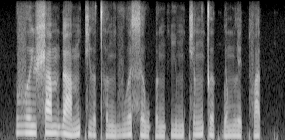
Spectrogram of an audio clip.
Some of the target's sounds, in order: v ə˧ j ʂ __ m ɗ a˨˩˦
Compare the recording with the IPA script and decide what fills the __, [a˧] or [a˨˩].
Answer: a˧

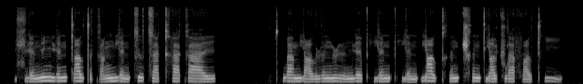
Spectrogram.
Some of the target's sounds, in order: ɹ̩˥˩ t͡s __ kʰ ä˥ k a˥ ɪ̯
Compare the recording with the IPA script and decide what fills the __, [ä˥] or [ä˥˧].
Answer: ä˥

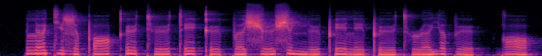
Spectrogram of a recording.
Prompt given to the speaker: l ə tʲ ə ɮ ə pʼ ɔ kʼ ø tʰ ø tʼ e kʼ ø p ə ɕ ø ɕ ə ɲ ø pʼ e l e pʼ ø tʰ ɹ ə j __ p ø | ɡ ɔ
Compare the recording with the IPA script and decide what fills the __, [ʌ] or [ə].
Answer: ə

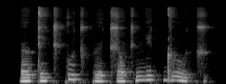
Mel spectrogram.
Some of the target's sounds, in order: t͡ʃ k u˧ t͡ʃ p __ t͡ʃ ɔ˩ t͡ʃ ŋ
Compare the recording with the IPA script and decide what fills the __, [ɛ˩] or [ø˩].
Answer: ø˩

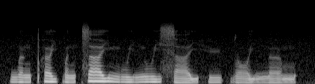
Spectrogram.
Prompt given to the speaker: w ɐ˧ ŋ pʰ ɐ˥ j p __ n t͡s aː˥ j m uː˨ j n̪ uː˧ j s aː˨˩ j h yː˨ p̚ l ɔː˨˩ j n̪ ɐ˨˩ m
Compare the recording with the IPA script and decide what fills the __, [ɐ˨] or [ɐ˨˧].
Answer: ɐ˨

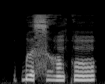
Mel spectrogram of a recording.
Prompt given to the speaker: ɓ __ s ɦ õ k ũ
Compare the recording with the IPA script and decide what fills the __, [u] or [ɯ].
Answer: ɯ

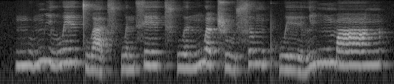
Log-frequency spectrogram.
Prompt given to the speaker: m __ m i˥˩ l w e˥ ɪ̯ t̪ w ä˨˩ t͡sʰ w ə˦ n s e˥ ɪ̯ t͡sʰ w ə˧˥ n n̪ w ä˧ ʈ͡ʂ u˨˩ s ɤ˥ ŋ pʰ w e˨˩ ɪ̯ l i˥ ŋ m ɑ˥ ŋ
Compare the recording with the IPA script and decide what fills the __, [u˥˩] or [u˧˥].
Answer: u˧˥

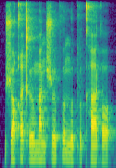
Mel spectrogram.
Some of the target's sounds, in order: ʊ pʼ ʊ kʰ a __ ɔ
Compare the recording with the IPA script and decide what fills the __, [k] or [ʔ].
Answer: k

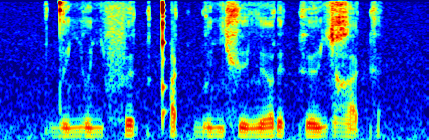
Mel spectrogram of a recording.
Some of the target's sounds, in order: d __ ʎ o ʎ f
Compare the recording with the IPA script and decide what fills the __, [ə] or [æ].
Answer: ə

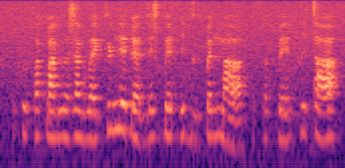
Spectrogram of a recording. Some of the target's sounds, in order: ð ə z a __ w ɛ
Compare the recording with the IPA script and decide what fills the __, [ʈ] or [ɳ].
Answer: ɳ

